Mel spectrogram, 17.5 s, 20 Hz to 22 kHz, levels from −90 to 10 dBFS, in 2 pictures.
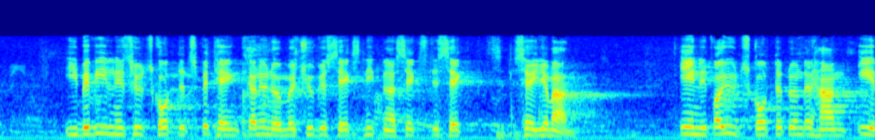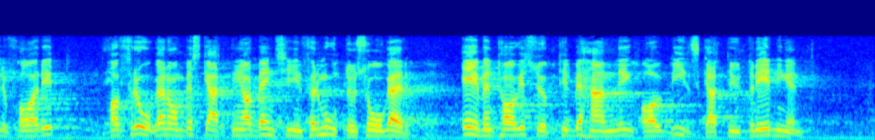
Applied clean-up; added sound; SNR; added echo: none; none; none; none.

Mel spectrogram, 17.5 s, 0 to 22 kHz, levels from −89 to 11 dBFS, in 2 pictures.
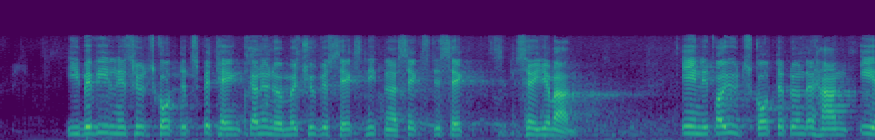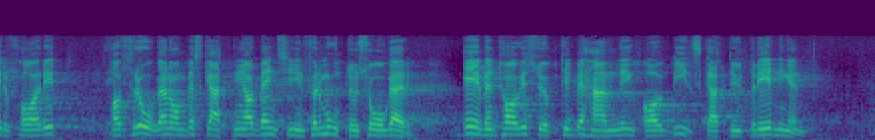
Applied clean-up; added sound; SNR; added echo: neural separator model SepFormer DNS4.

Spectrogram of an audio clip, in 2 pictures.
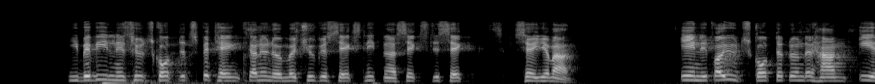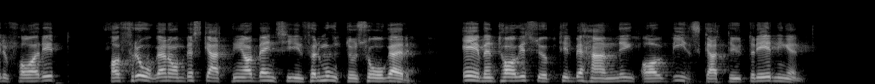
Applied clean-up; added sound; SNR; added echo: neural mask model DeepFilterNet 3.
